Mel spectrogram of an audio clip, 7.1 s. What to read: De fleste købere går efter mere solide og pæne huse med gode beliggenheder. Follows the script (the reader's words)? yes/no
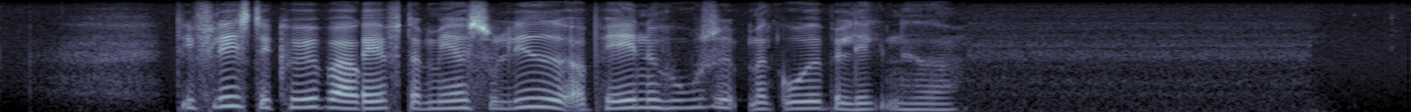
no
